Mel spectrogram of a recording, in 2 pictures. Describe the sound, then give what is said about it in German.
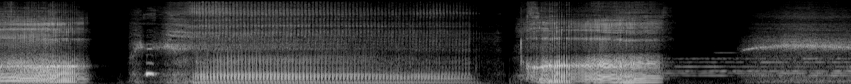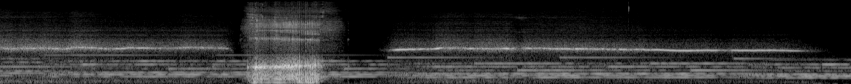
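Loud, rasping snores alternate with long, high whistling exhales, two full cycles of a comical snort-then-whistle pattern with no talking. “…, nicht einschlafen.”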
